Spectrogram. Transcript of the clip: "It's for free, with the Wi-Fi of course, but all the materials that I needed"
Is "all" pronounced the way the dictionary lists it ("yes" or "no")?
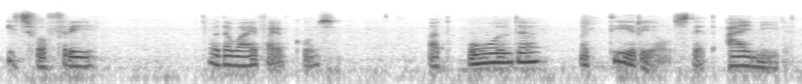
yes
